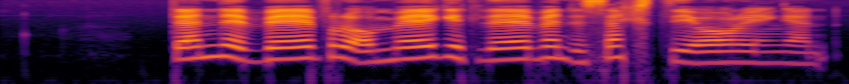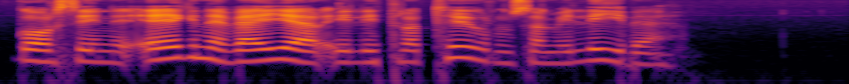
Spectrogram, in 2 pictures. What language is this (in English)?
Norwegian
